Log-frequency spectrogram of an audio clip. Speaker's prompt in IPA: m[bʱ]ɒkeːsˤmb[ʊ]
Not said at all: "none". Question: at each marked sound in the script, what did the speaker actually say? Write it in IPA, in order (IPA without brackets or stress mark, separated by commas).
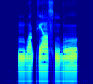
b, u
